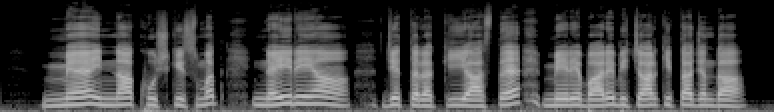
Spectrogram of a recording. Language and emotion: Dogri, sad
